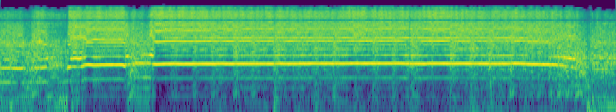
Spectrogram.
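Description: A live rock band playing with electric guitars, bass and drums. A single long note is held for about four seconds and slides down at the end.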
